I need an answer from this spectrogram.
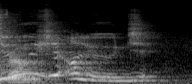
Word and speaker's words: luge: How do you say it? Luge. Like huge, okay?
